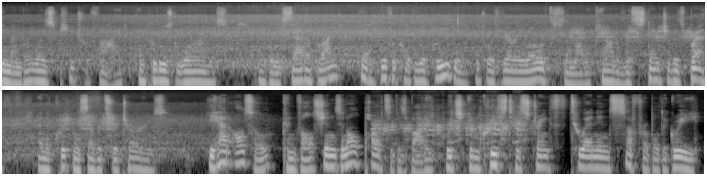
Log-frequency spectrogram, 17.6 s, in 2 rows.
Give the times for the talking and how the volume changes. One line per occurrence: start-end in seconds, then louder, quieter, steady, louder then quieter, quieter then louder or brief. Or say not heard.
0.0-17.5 steady.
